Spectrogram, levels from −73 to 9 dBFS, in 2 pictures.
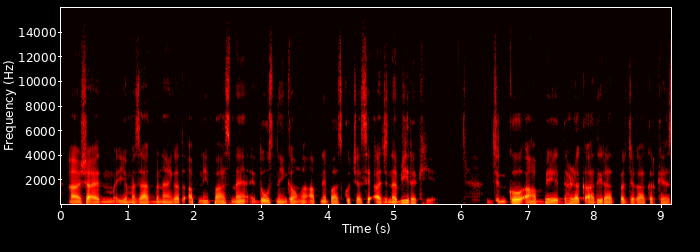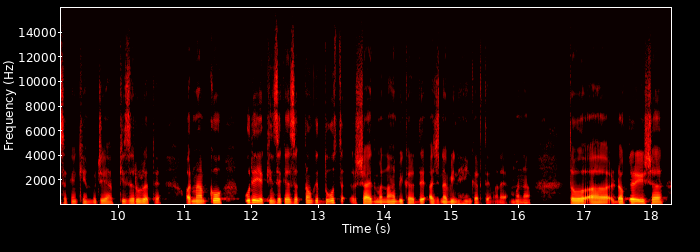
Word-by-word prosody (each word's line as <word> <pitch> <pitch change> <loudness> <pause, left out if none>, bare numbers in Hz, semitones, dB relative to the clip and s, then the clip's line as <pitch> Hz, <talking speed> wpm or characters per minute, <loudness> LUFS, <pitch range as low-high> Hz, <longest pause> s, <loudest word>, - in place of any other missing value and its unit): अ, 100 0 +4
शायद 95 0 +3
म 105 0 -7
ये 100 +1 -2
मज़ाक 95 +1 0
बनाएगा 100 -3 -2
तो - - -6
अपने 145 +1 -3
पास 115 +2 0
मैं 115 +4 +1 0.2
दोस्त 130 +5 +1
नहीं 105 0 -2
कहूँगा, 100 +7 -1
अपने 115 -5 -4
पास 110 0 -1
कुछ 120 0 -7
ऐसे 105 -2 0
अजनबी 95 - +1
रखिए, 80 -2 -6 0.8
जिनको 115 +5 +3
आप 120 +4 +2
बेधड़क 115 +2 0
आधी 100 +2 +1
रात 95 -1 0
पर 105 - 0
जगाकर 95 +1 -3
कह 100 +1 -4
सकें 110 +1 -7
कि 125 - -7
मुझे 105 +2 -5
आपकी 110 +5 -7
जरूरत 125 +5 0
है। - - -8 0.4
और 115 - +4
मैं 140 +1 +2
आपको 145 +2 +4 0.4
पूरे 160 0 +6
यकीन 140 +1 +1
से 145 - +1
कह 140 -1 +1
सकता 135 +2 -2
हूँ 150 - -3
कि 150 - -1
दोस्त 150 +6 -3 0.2
शायद 115 -3 +3
मना 105 +4 -1
भी 115 -2 -2
कर 100 -3 -1
दे, 100 +8 0
अजनबी 105 +2 0
नहीं 90 -2 -9
करते - - -7
मने - - -10 0.2
मना। 85 -1 -8 0.6
तो 120 0 +6
अ, 100 -3 +4
डॉक्टर 135 +4 +5
ईशा 125 +2 +3
अ, - - -3
110 Hz, 195 wpm, -27 LUFS, 100-130 Hz, 0.8 s, पूरे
